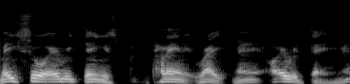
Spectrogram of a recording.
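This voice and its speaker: Here is a man speaking. His pace is moderate. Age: 60s. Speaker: livestreamer. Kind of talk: casual livestream chat. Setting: home den, live stream. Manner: halting, repetitive.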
